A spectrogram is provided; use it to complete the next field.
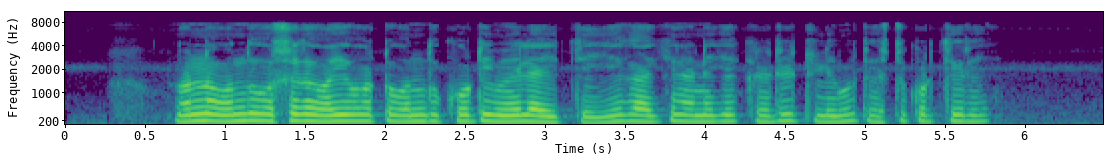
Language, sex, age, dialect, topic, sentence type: Kannada, male, 36-40, Central, banking, question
